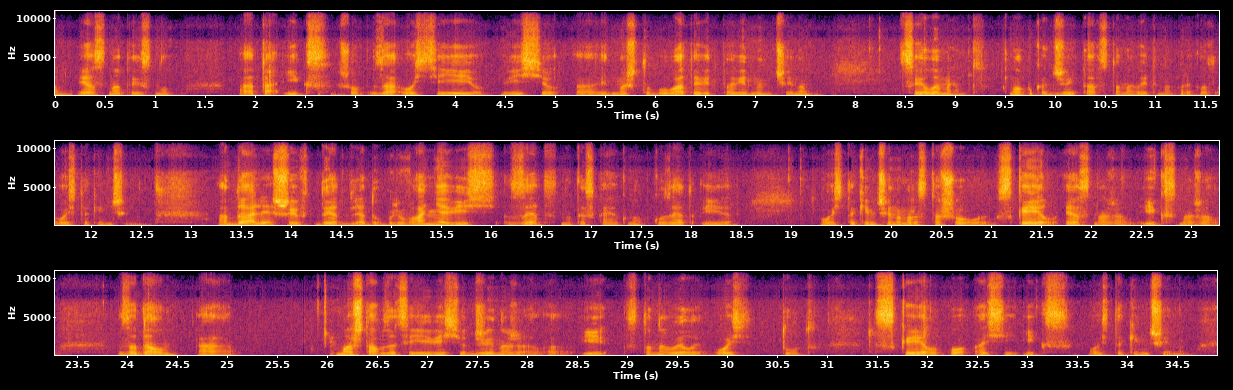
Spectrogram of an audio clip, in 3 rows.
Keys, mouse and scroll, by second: 14.5 shift+d.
